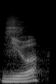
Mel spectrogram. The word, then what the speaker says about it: Newer: Um, some people pronounce it wrong, but there you go. It's uh, Newer.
